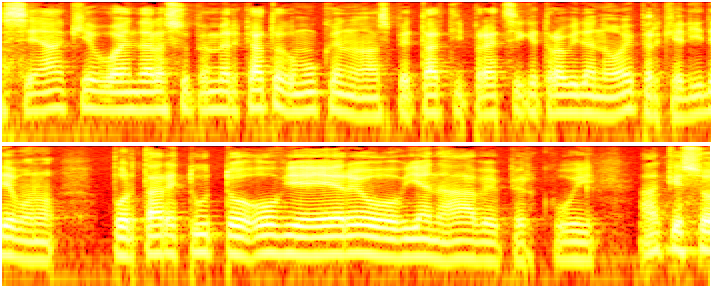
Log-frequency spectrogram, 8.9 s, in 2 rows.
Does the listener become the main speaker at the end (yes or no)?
no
